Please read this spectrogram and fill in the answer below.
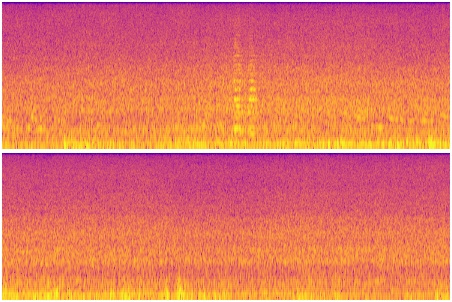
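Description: Heavy rain pouring down steadily, with motor traffic running on the wet road underneath: motorcycles and a truck. A vehicle horn toots briefly about four seconds in.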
